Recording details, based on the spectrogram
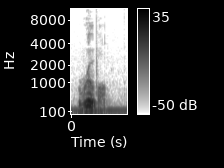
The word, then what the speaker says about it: ruble: Note the pronunciation, ruble.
